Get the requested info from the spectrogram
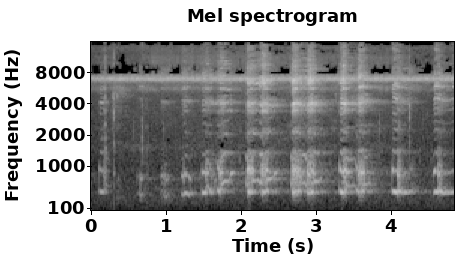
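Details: Howler monkeys calling in Costa Rica: rasping, throaty pulses come in quick succession, growing louder and more clustered. A continuous shrill insect tone sits in the background.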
